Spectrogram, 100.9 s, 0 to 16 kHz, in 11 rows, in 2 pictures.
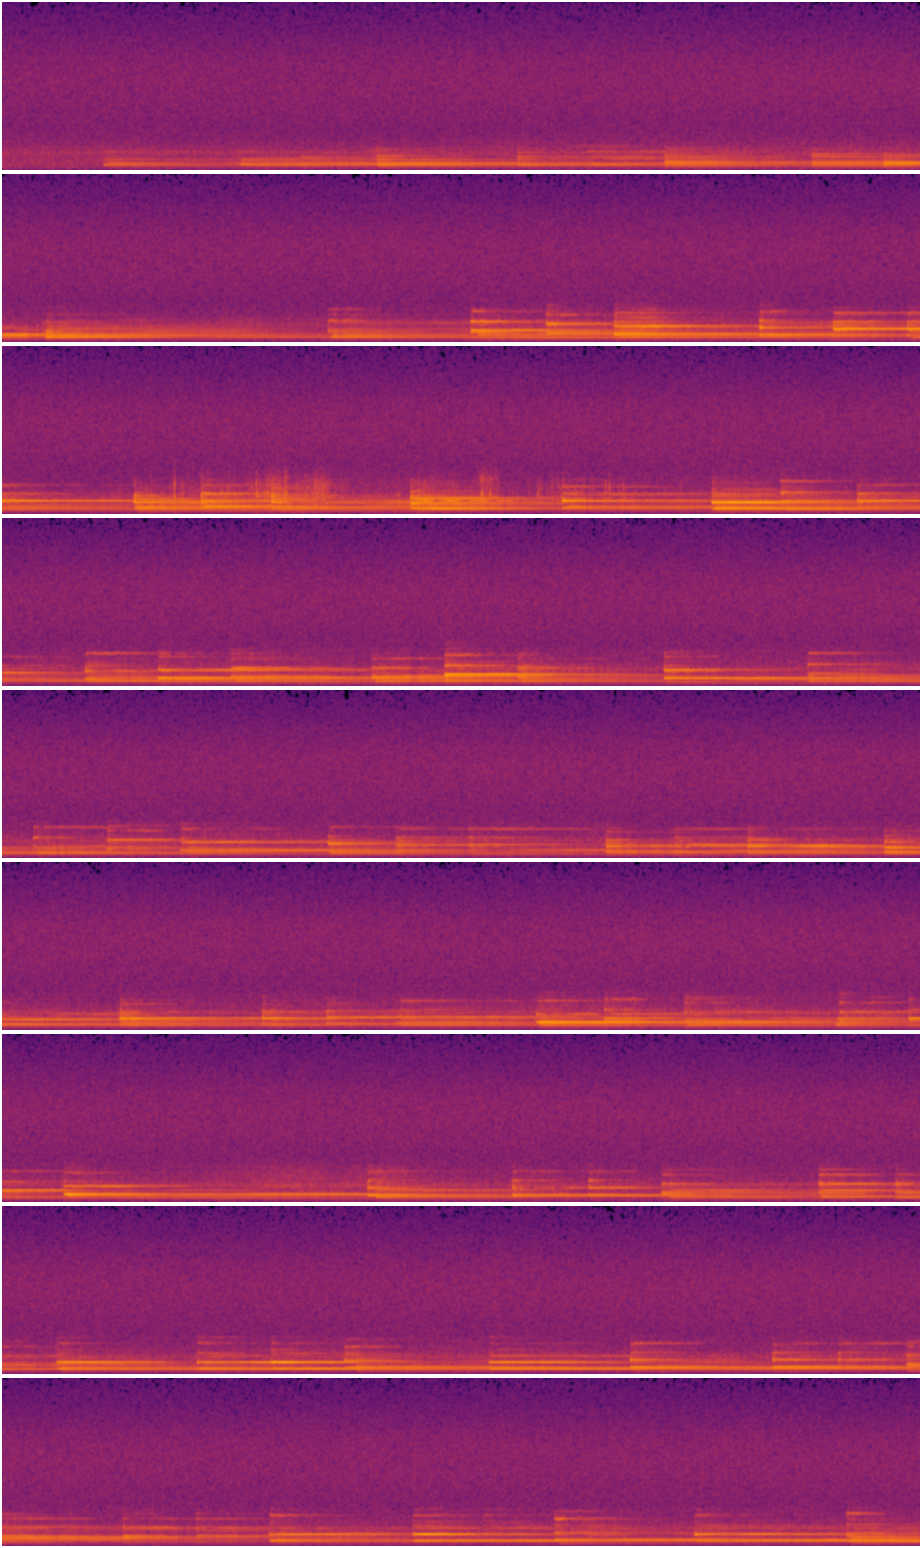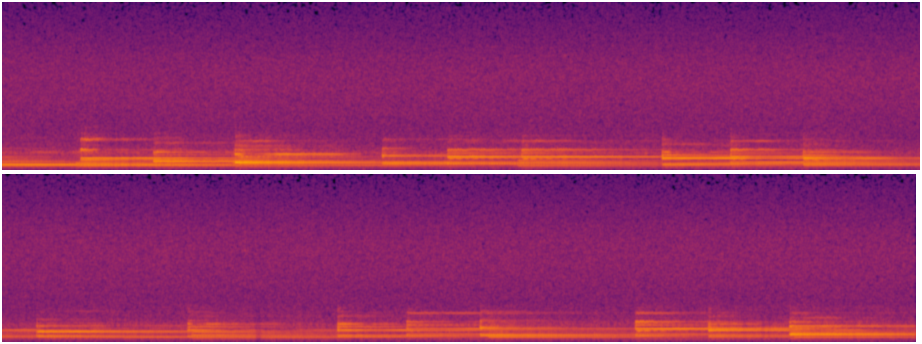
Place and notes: Old Main Lawn, Fayetteville, AR, USA - Alma Mater Bells, University of Arkansas Campus
Recording of the daily Alma Mater bells that sound from Old Main on the University of Arkansas campus. Recorded with an Olympus microcassette recorder.
25 October, 17:00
